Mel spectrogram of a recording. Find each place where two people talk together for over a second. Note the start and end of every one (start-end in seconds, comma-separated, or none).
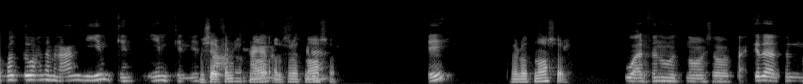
2.0-3.3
